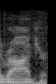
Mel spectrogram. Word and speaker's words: Rodger: His name is, ironically, Rodger. It rhymes with Dodger, and he is a Dodger hater.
